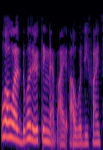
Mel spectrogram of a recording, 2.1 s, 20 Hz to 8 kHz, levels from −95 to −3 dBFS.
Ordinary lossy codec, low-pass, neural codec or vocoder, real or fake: MP3, 24 kbps; 7.2 kHz; codec, 16 kHz, 0.7 kbps, FocalCodec; fake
